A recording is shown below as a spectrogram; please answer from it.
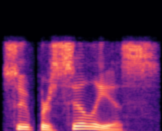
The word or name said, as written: supercilious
